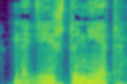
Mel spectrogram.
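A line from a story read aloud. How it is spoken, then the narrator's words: Bitter sigh. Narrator (Russian): горько вздохнул я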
